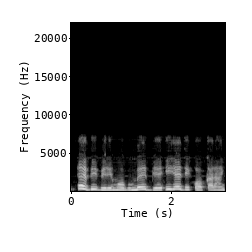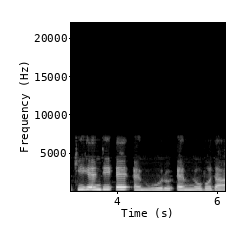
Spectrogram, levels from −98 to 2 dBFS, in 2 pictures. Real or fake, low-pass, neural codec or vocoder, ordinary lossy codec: fake; 7.2 kHz; codec, 16 kHz, 8 kbps, FunCodec, trained on LibriTTS, 25 frames a second; none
